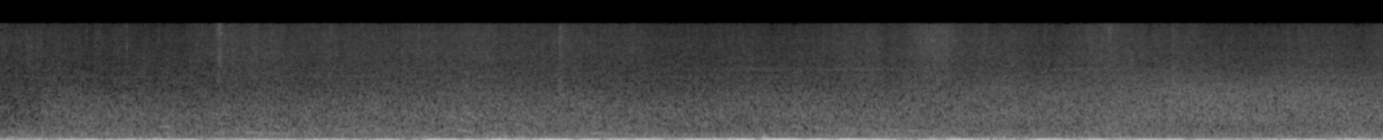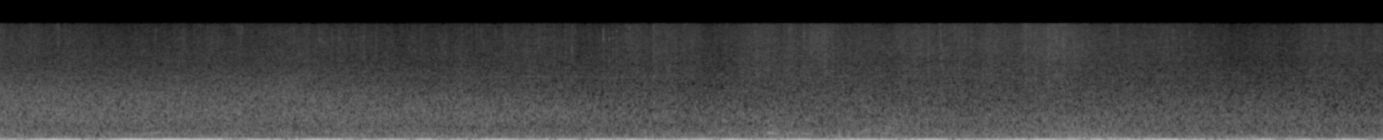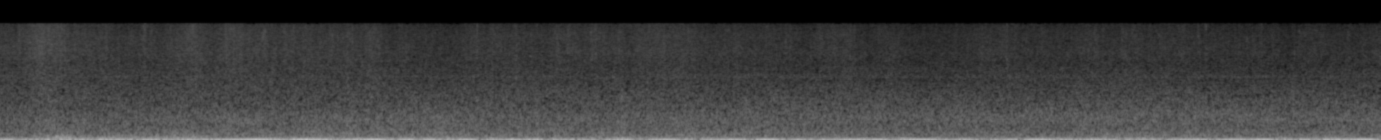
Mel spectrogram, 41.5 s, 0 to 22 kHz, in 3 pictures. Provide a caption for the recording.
Ranch Ambiance Stronger Wind Trees Field Grass 01
This is a recording of a field ambiance on a ranch.
Ambiance, Horse, Ranch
